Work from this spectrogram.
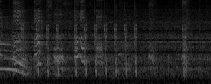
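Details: Six-day-old Rhodesian Ridgeback puppies in a litter giving thin, squeaky whimpers and whines, some sliding upward, in a quick irregular series of short high cries, without background noise.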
